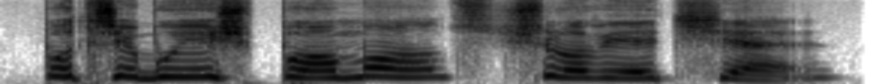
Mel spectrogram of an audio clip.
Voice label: Human Female Merchant Start Shopping; wowpreklad; czwow; NPC

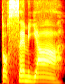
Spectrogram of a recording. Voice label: Human Female Warrior NPC Greeting; wowpreklad; czwow

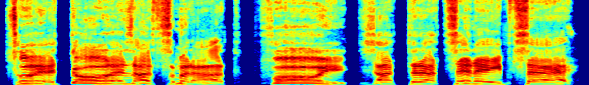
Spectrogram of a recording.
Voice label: Wolfrider Pissed; wowpreklad; czwow

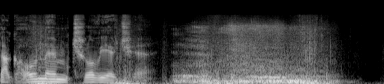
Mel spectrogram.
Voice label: Human Male Attack My Target, Human Vocal Male; wowpreklad; czwow

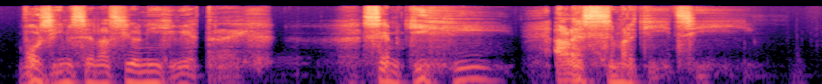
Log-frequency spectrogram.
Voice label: Night Elf Male Pissed; wowpreklad; czwow; NightElfVocalMale

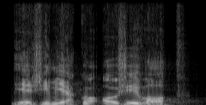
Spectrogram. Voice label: Night Elf Male Flee; wowpreklad; czwow; NightElfVocalMale

